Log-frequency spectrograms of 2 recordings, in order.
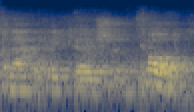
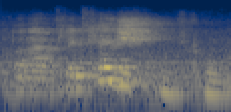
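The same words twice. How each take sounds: First: The stress falls on form. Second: The stress falls on application. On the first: The speaker calls it wrong. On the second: The speaker calls it right.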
